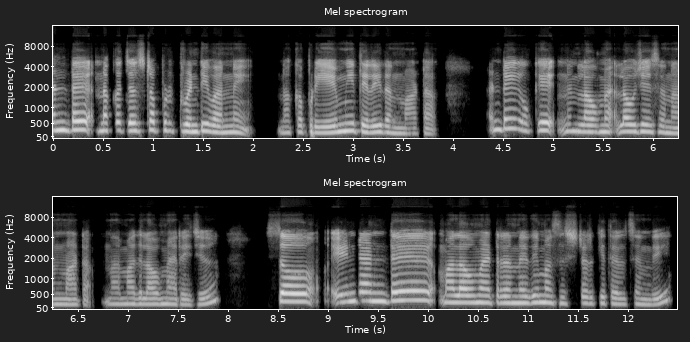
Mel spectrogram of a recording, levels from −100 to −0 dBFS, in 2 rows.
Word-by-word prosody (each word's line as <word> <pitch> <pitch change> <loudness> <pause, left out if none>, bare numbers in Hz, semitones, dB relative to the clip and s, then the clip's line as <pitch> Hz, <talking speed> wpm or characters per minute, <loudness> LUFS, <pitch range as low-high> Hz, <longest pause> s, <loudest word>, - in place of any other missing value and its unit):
అంటే 275 +1 +4 0.2
నాకు 255 +1 0
జస్ట్ 250 +1 +3
అప్పుడు 265 -1 -5
ట్వెంటీ 230 +1 +3
వన్నే 200 -1 0 0.4
నాకప్పుడు 205 +1 -4
ఏమీ 230 +5 +3
తెలీదన్నమాట. 190 -5 -1 0.7
అంటే 290 +2 +1 0.2
ఓకే. 255 +2 0 0.2
నేను 235 0 -3
లవ్ 215 -1 +2
మ - - +2 0.2
లవ్ 225 0 +2
చేశానన్నమాట. 175 -6 -3 0.3
నా 180 - -9
మాది 180 0 -5
లవ్ 175 0 -4
మ్యారేజ్. 170 -1 -6 0.7
సో 270 - +7 0.5
ఏంటంటే, 275 +1 +2 0.4
మా 230 - +2
లవ్ 225 0 +3
మ్యాటర్ 220 -1 -1
అనేది 215 +1 -1
మా 225 - -1
సిస్టర్‌కి 200 +1 -4
తెలిసింది. 175 0 -7
215 Hz, 140 wpm, -24 LUFS, 185-250 Hz, 0.7 s, సో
